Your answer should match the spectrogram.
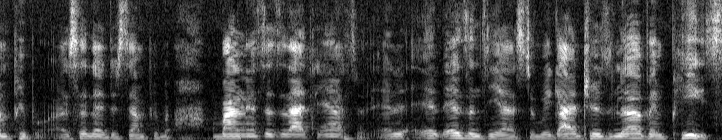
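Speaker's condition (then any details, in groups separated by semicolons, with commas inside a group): Traumatic brain injury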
